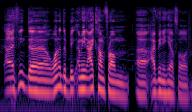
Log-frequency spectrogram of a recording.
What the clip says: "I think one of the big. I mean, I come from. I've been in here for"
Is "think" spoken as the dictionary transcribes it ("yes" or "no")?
yes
